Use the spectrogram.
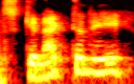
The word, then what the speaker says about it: Schenectady: Well, I had read that when you were young and you're living outside of I'm gonna mutilate this with my Indiana pronunciation, Schenectady, New York.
